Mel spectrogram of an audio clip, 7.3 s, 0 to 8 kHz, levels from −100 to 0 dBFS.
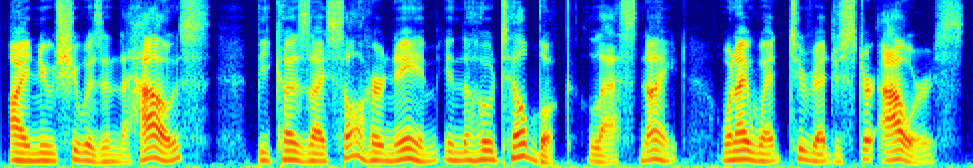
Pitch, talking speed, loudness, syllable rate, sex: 145 Hz, 195 wpm, -20 LUFS, 4.7 syllables/s, female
